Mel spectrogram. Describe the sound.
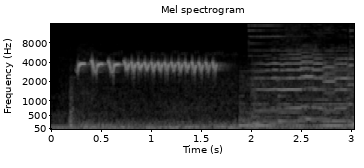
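A small nectar-eating bird gives a rapid, high-pitched trill of chirps for about a second and a half. A steady, lower tone then takes over.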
